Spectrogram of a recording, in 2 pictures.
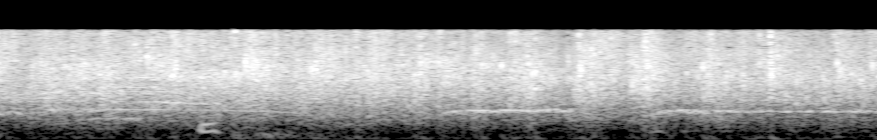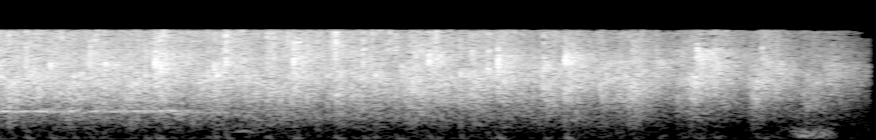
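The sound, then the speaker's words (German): A large conference audience applauds the two interpreters in the booth at the back, a dense wash of many hands clapping at once that holds loud for several seconds before gradually thinning out toward the end, with a faint whistle or cheer early on. “Und ein lauter Applaus für unsere beiden Sprachtransferhelfer in der Kabine da hinten”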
